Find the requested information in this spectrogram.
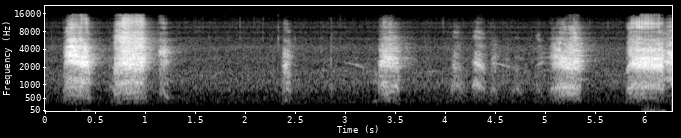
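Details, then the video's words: Sulphur-crested cockatoos out feeding in a playful group give loud grating screeches, two quick ones at the start, scattered softer squawks, then two more loud bursts near the end. "Sulphur Crested Cockatoos Playing"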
